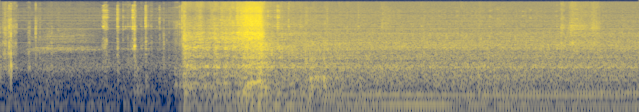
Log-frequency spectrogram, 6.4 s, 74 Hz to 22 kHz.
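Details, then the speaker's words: 1995 Chevrolet Monte Carlo started from cold with the door open; starter whirs, the engine catches, and a brief shrill belt squeak rides over the first revs before settling to idle. The squeak has been there a while. Squeal at cold start. "does have a bit of a belt squeak it's done that for a while"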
